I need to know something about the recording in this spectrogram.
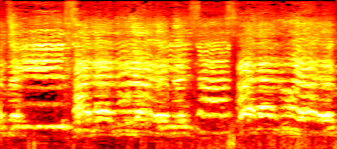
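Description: A large group of schoolchildren singing together in unison, in phrases with short breaks between them.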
